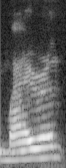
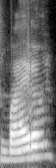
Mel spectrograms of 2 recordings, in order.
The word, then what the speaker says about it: Marion: Everybody here in the US say Myron, and in Portuguese it's Myron, and you said it right, so thank you for that.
